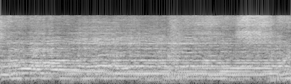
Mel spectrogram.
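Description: Church worship music with singing, holding one long note.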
